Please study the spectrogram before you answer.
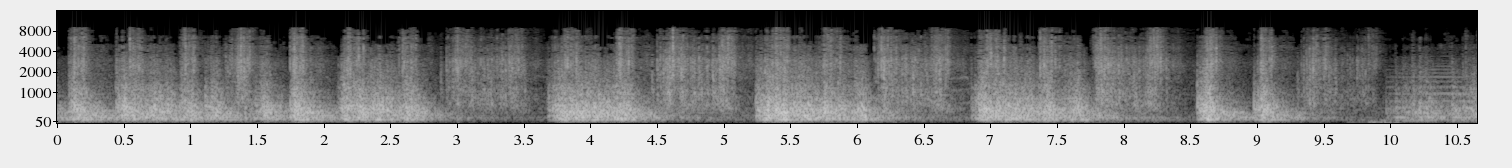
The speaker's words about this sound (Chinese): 由于久旱无雨，诸葛村的村民们敲着锣鼓，又来到村口这个有着两千多年历史的古庙前。求雨是他们农耕生活重要的一个组成部分。如今谁都知道这种方法不会灵验，但谁都愿意用锣鼓的方式让沉寂的山村热闹一番。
